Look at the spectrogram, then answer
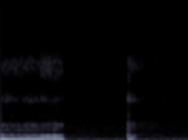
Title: Little snore bear #dog #pomeranian #funny #doglover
